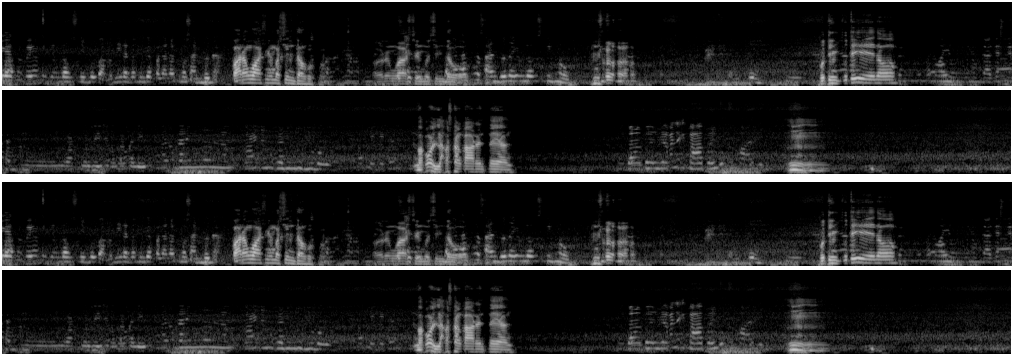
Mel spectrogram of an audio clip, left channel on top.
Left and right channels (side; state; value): both; identical; correlation 1.00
